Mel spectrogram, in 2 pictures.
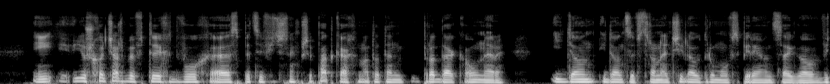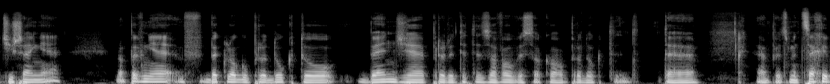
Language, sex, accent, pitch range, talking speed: Polish, male, native, 95-110 Hz, 120 wpm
